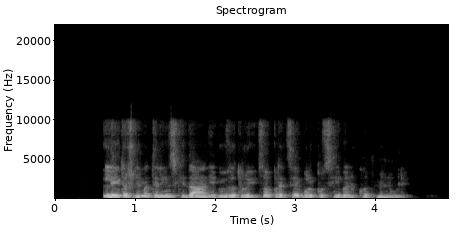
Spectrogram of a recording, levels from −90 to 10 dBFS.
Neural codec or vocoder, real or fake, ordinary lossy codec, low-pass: vocoder, 22.05 kHz, 80 mel bands, WaveNeXt; fake; Opus, 32 kbps; 9.9 kHz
